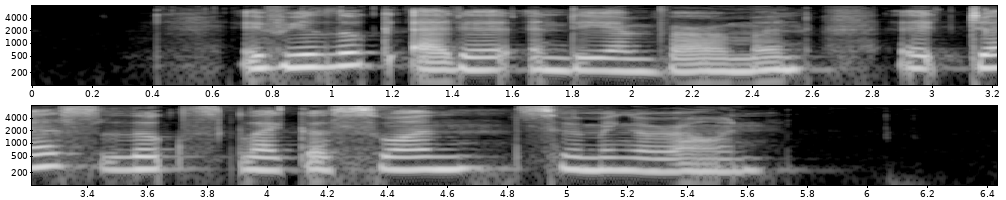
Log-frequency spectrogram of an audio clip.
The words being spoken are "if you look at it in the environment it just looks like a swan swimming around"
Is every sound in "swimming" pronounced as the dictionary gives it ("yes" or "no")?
yes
